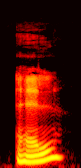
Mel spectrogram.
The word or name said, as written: them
